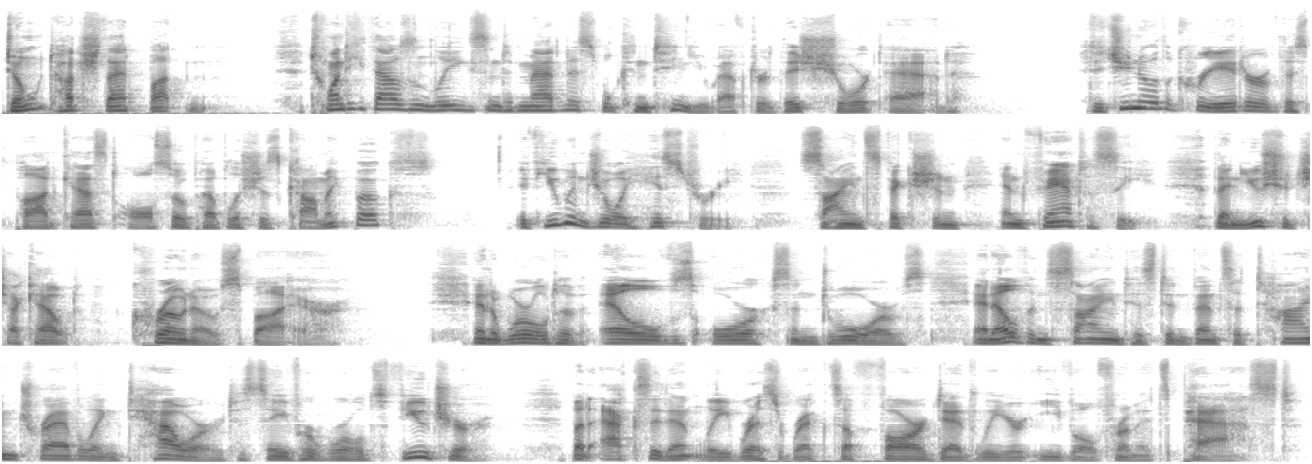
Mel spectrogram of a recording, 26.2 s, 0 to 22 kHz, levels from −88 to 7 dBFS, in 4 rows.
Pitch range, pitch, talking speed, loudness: 105-135 Hz, 115 Hz, 165 wpm, -33 LUFS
